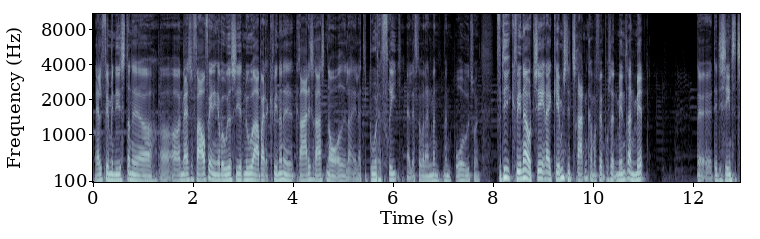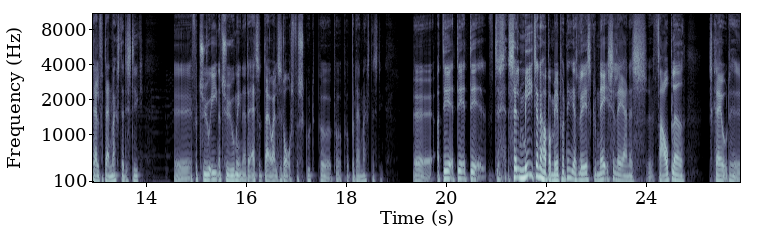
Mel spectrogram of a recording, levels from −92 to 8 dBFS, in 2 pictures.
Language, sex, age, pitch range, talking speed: Danish, male, 30-49, 105-130 Hz, 205 wpm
